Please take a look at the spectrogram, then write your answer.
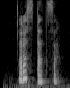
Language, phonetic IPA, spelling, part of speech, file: Russian, [rɐs(ː)ˈtat͡sːə], расстаться, verb, Ru-расстаться.ogg
- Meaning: 1. to part, to separate 2. to leave (homeland, home) 3. to give up 4. to break up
